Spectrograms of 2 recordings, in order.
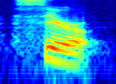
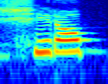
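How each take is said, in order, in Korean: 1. 영어식 소리와 강세로 발음해요. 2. 한국식 음절과 소리로 발음해요. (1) "syrup, syrup. 한 번 더 syrup" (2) "내가 생각하는 시럽 이런 느낌이 아니라"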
